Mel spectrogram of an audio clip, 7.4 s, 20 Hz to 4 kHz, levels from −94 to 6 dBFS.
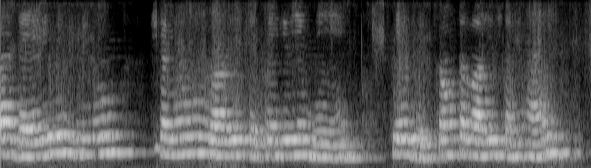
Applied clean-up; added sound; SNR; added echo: neural separator model SepFormer DNS4.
